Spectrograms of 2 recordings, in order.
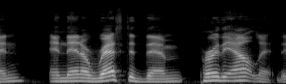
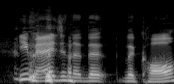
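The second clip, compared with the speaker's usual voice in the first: ordinary talk, nothing marked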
